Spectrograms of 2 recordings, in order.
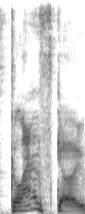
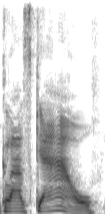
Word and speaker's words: Glasgow: they're going to pronounce glasg Go properly it's glaz uh go not Glasgow oh yeah they do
